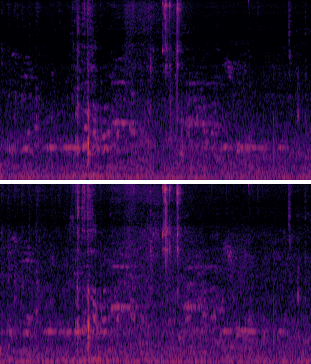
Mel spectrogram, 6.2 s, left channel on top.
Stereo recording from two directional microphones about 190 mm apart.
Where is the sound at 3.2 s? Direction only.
25° left (ahead or behind).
